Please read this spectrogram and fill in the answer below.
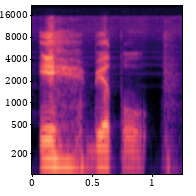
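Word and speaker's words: اهبطوا: Jadi kalau dia huruf pertamanya fathah dan kasroh, itu maka dia diawalinya untuk huruf alifnya itu kasroh. Tapi kalau huruf ketiganya itu dhammah, maka dia awalnya dhammah. Maka di sini membacanya uqtulu, di sini dibaca ihbitu.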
